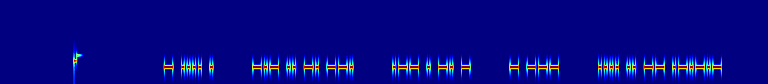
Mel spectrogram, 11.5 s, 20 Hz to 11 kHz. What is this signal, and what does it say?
Morse code, heard as a keyed tone, about 28 wpm, 700 Hz. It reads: THE KING WENT TO HIM.
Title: 2x Word-Spacing - Sentences from Top 400 Words - 28wpm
